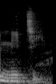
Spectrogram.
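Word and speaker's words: 日: এখন দেখেন এটার উচ্চারণ কিন্তু অনেকগুলো। এটার কু নিয়ম। জাপানিজ উচ্চারণ হবে হি বি কা তিনটেই হবে। আর অনিয়মী মানে চিনা উচ্চারণ হবে নিচি।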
